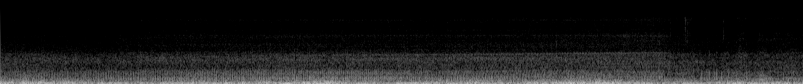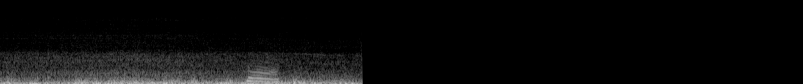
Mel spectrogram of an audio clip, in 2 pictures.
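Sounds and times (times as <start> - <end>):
wind on the microphone: 0.0 - 1.3, 4.5 - 11.7
motorcycle engine running: 0.0 - 11.6.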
